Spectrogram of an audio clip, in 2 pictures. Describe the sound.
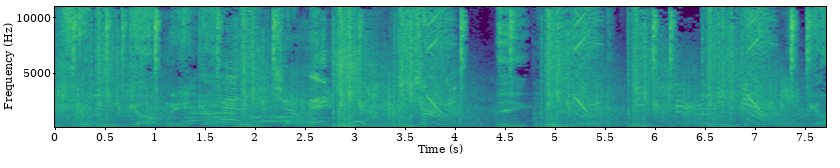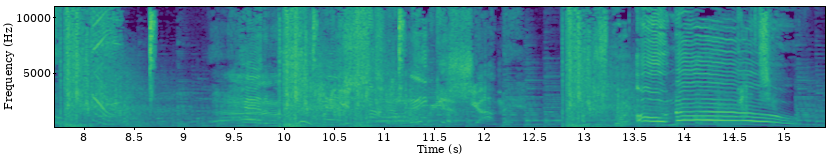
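Video game gunfire, with repeated sharp shots and heavy booms throughout, mixed with loud in-game voices talking over the shooting.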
